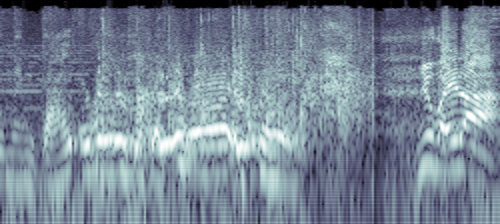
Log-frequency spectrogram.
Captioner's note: applause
